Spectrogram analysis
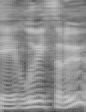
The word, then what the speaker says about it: Louis Theroux: One of the things, or one of the people who I love is Louis Theroux. I think I'm pronouncing his name right, Louis Theroux.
